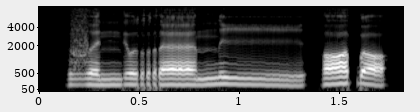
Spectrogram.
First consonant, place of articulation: labial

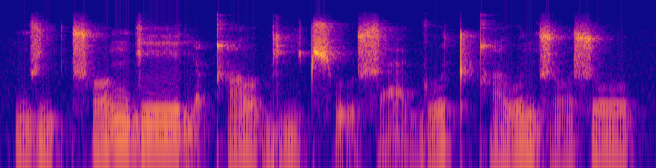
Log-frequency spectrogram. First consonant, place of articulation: alveolar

